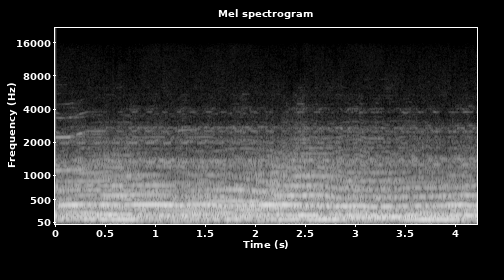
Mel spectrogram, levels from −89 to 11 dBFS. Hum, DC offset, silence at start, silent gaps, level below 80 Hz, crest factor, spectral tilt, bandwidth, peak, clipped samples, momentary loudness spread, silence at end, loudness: none; under 0.1%; 0 s; none; -30 dBFS; 8 dB; -12.5 dB/octave; 4 kHz; 0 dBFS; under 0.1%; 2 LU; 0 s; -9 LUFS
